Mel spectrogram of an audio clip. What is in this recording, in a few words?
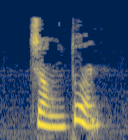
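"整顿", Mandarin Chinese; hsk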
